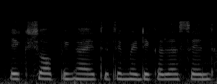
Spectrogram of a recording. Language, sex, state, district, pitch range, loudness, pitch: Marathi, female, Maharashtra, Solapur, 240-250 Hz, -44 LUFS, 240 Hz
